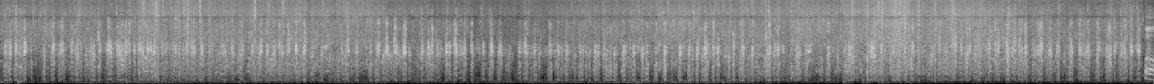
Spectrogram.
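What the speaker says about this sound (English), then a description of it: "Oh man, these ducks are demanding." Female ducks quacking loudly and insistently in a winter setting, a dense, continuous chorus of overlapping calls from several birds close by, with no talk over it.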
